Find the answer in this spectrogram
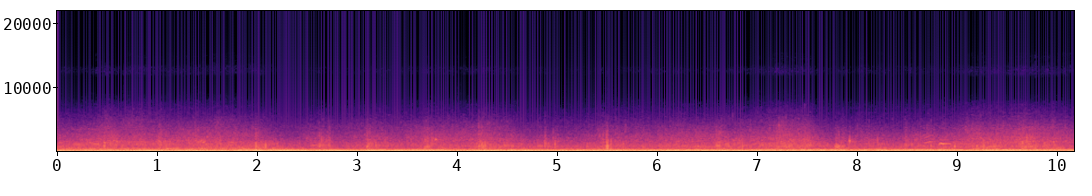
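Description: A steady low engine hum with several held tones. Under it, faint crunching footsteps on a gravel path come about twice a second, with some wind on the microphone.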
